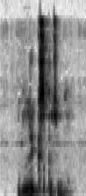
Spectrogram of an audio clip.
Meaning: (noun) 1. A fawning toady; a base sycophant 2. The practice of giving empty flattery for personal gain; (verb) To play the toady; take the role of a lickspittle to please (someone)
- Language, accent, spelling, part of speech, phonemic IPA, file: English, Southern England, lickspittle, noun / verb, /ˈlɪkspɪtl/, LL-Q1860 (eng)-lickspittle.wav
